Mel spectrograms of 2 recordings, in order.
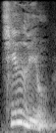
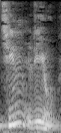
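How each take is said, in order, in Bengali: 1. মাঝের ব্যঞ্জনধ্বনিটি দ্বিত্ব l ধ্বনি। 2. মাঝের ব্যঞ্জনধ্বনিটি স্পষ্ট n ধ্বনি। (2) "ছিন রিও এভাবে বলবো না"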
